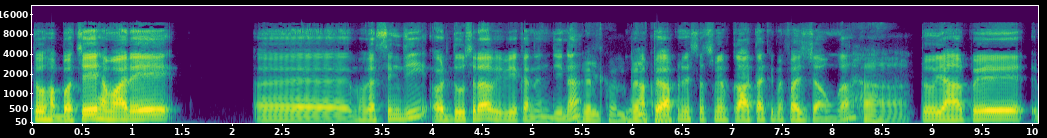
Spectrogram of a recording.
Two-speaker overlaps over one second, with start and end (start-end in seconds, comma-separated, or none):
none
